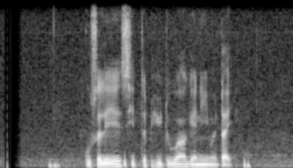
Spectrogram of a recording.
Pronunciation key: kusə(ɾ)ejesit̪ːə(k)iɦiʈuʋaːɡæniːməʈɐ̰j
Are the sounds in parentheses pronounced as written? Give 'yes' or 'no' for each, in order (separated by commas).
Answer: no, no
